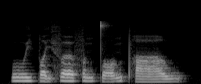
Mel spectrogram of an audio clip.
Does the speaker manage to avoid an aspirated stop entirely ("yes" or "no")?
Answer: no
